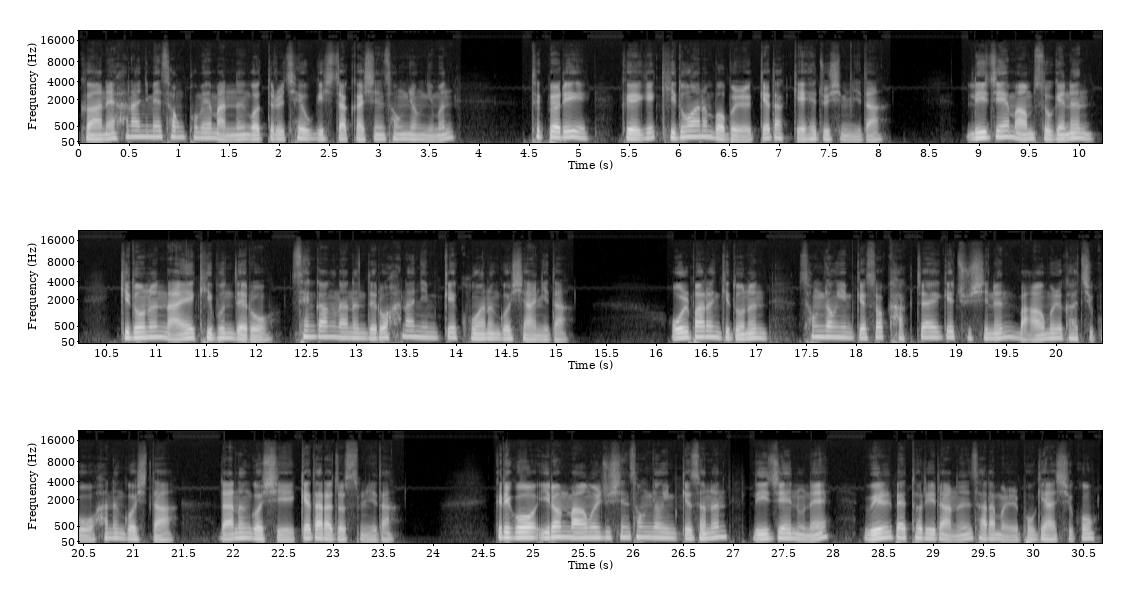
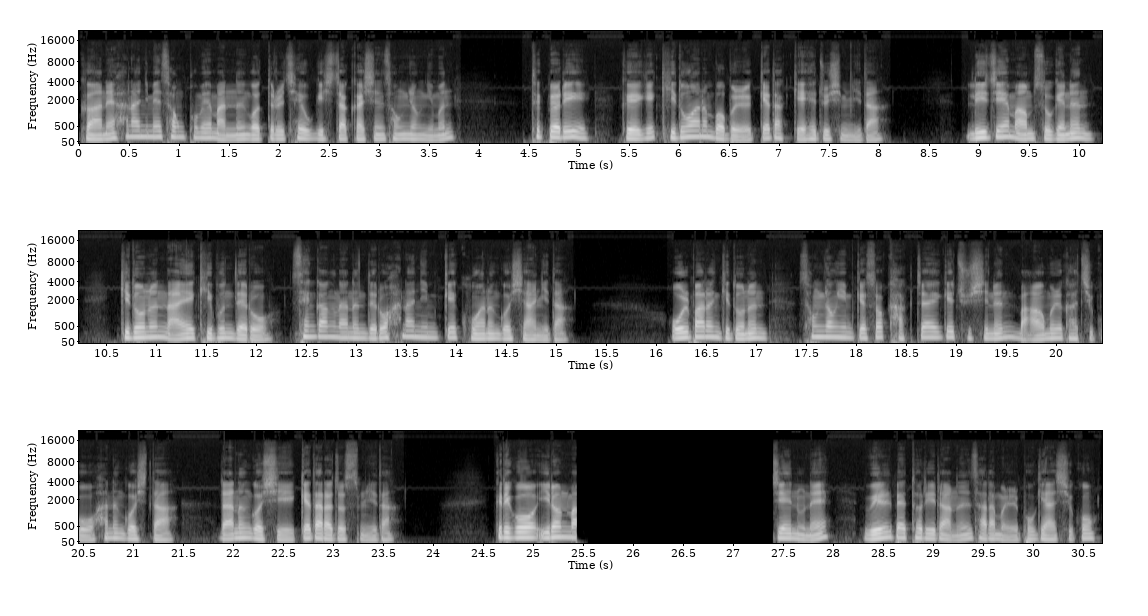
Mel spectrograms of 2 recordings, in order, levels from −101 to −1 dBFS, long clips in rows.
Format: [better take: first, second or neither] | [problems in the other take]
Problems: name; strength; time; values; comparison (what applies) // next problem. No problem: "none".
first | audio cutting out; at 25 s for 2 s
